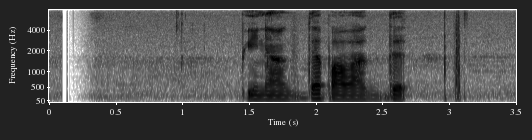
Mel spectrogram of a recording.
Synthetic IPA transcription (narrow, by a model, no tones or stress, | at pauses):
pinak̚d̪əpaʋakd̪ə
